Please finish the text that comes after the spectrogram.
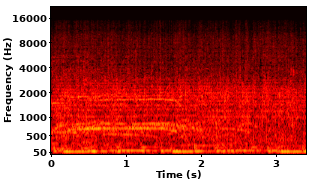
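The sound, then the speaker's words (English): An audience claps steadily in answer to the performer asking how many Democrats are in the audience, a dense, even wash of many hands with a few scattered cheers mixed in, sustained at full loudness throughout without fading. “By your applause, how many Democrats do we have in the audience today?”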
